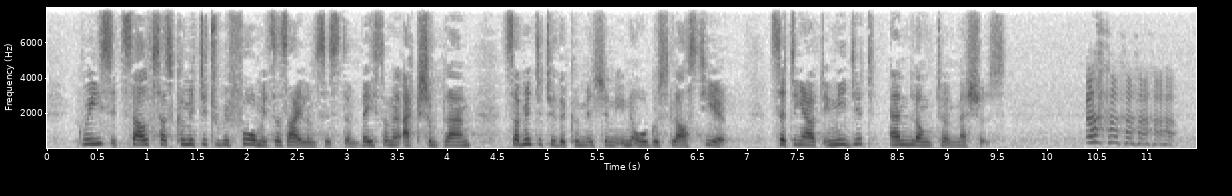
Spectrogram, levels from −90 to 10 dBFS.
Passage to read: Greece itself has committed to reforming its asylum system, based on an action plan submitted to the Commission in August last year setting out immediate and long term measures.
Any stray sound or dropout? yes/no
yes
